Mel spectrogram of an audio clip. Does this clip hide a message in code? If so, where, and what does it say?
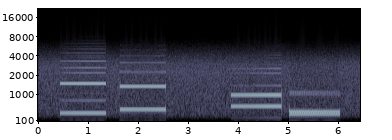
Yes: aircraft SELCAL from 0.4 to 6.0 s, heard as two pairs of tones, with radio static. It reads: BS-ER GM-AC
